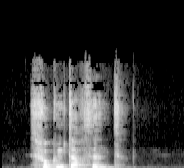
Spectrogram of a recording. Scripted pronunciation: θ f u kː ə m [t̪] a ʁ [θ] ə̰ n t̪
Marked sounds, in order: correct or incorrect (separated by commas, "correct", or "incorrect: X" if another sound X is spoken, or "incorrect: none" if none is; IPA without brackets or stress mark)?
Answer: correct, correct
